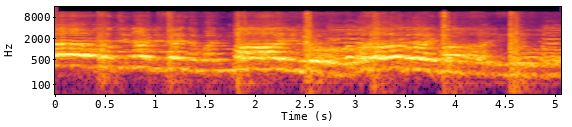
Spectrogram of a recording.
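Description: A crowd of men and boys chanting a Kashmiri noha (Muharram lament) in unison, one long wavering melodic line. It is cut by sharp slaps at a rough steady beat, about one a second, typical of hands beating chests in matam.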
